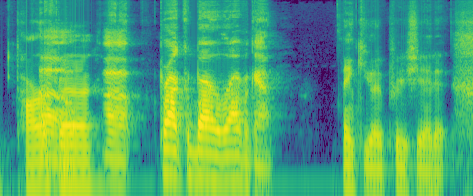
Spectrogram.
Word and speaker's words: Prabhakar Raghavan: Prabhakar Raghavan.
